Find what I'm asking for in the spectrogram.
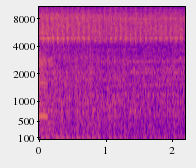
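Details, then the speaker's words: Kawasaki Barako motorcycle after carburetor tune-up; it had misfired and stalled, with a white-burnt spark plug. Now in neutral, idle lowered: a low, steady single-cylinder thump with no stumbling or dropouts, idling smoothly. "So okay baba natin ng Menor mas babaan pa natin ng Menor masyado yan yan niya ang ganda ng menor ang Yumi mga so Mayumi okay okay Great job okay"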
